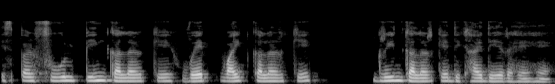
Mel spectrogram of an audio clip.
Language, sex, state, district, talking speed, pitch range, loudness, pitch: Hindi, female, Arunachal Pradesh, Lower Dibang Valley, 170 wpm, 150-175 Hz, -19 LUFS, 160 Hz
